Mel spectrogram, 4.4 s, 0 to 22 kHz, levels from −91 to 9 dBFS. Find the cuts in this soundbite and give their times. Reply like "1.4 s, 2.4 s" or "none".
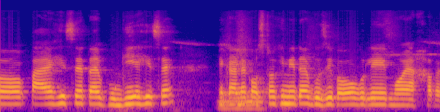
none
